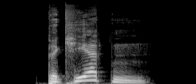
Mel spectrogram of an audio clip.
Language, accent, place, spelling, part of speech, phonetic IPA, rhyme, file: German, Germany, Berlin, bekehrten, adjective / verb, [bəˈkeːɐ̯tn̩], -eːɐ̯tn̩, De-bekehrten.ogg
- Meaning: inflection of bekehren: 1. first/third-person plural preterite 2. first/third-person plural subjunctive II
